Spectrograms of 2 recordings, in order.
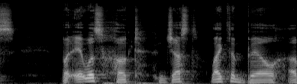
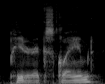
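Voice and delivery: plain reading voice

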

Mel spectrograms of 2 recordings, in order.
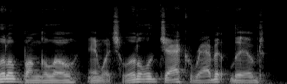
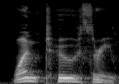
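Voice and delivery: slow, louder call into the telephone; phone shout; 4 semitones higher, 7 dB louder, slower than usual. A narrator's reading. The old rabbit shouting his number into the phone, slow and loud.

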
